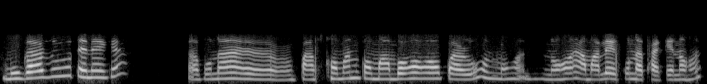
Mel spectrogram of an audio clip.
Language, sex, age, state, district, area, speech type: Assamese, female, 60+, Assam, Biswanath, rural, conversation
